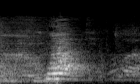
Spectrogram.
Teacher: Bertemunya antara bibir atas dan bawah namun ada sedikit rongga keluar darinya huruf wow. Kalau nggak ada rongga sama aja dengan huruf yang tadi kan.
